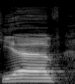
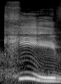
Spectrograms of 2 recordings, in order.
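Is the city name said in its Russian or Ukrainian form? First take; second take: Russian; Ukrainian. First: The name is said in its Russian-derived form. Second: The name is said in its Ukrainian form. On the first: It follows the older Russian naming of the city.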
